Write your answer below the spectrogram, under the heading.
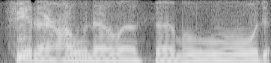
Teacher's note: Fir ro-nya mati tapi sebelum ro mati ada baris di bawah, jadi ro-nya tipis tarkik.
